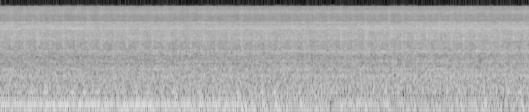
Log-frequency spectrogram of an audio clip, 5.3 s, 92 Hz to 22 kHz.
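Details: 1964 Chevrolet Impala convertible (Antwerp-built) inline six, first start after sitting since 1995: steady, low, even idle with no misses or knocks, not too much smoke; normal idle.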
